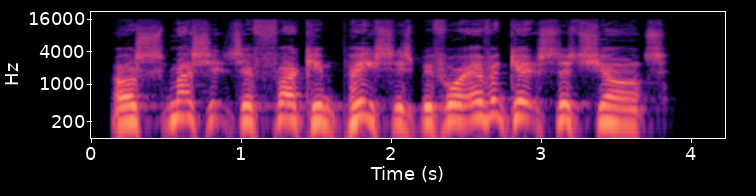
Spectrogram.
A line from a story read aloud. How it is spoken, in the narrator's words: Adenoid spat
